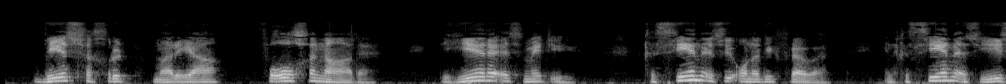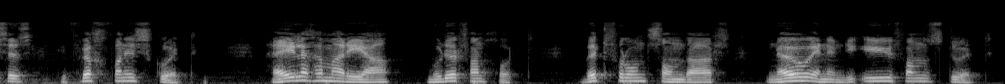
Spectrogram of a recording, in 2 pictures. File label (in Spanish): ave maria africaans normal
